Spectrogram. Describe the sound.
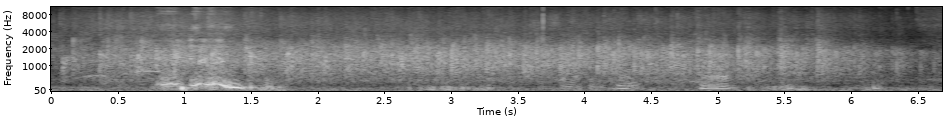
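An audience at a church service applauds to welcome a guest speaker, a dense wash of clapping that swells near the start and holds at a fairly loud level, with a few brief shouts and voices rising through it.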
